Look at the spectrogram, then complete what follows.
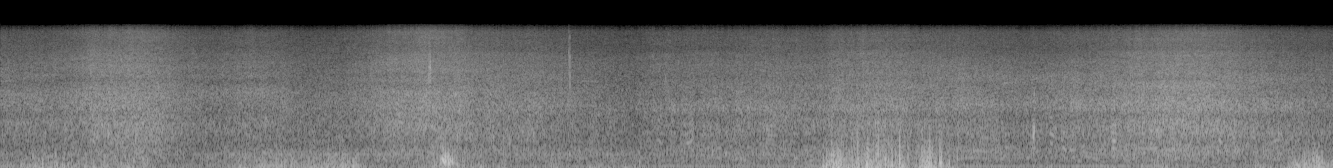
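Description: Small waves washing onto a sandy beach, the surf rising and falling every few seconds. About two-thirds of the way through, wind gusts buffet the microphone.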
